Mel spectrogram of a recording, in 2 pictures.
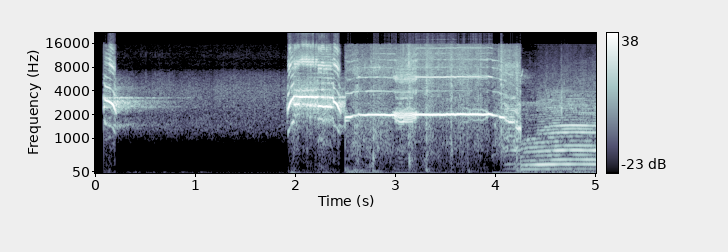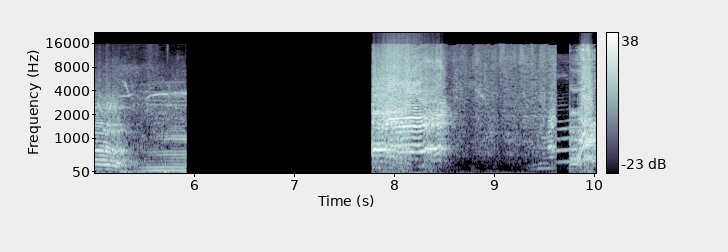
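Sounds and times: steady high whistle: 0:01.9 - 0:04.0.

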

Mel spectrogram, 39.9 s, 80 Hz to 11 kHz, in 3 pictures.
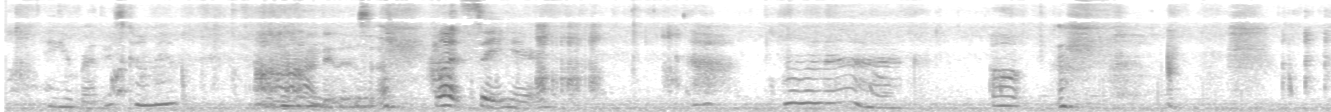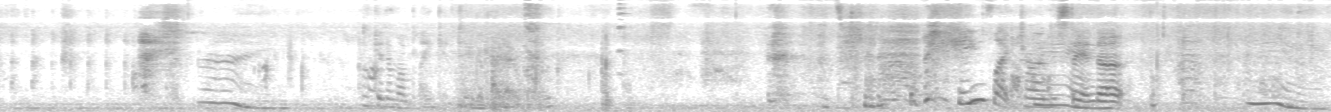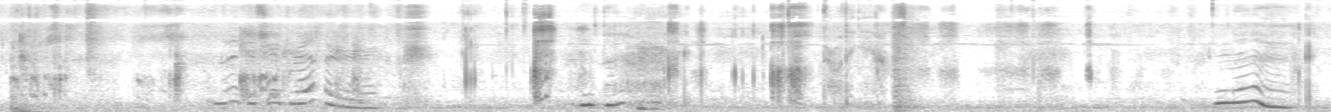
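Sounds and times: woman humming: 0:25.8 - 0:27.0, 0:32.0 - 0:33.6, 0:38.7 - 0:39.9
person whispering: 0:34.7 - 0:35.7.

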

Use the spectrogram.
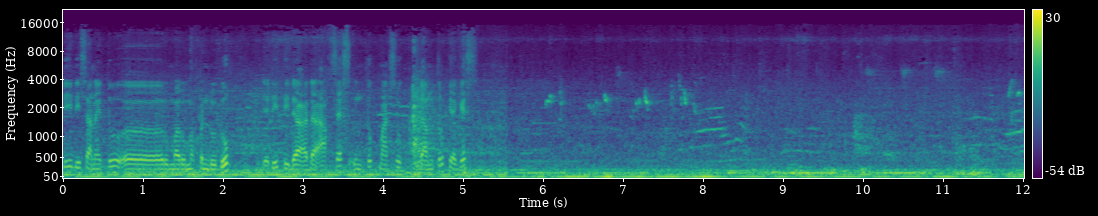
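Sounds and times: diesel engine droning: 0:00.0 - 0:12.0
small birds chirping: 0:05.9 - 0:12.0.

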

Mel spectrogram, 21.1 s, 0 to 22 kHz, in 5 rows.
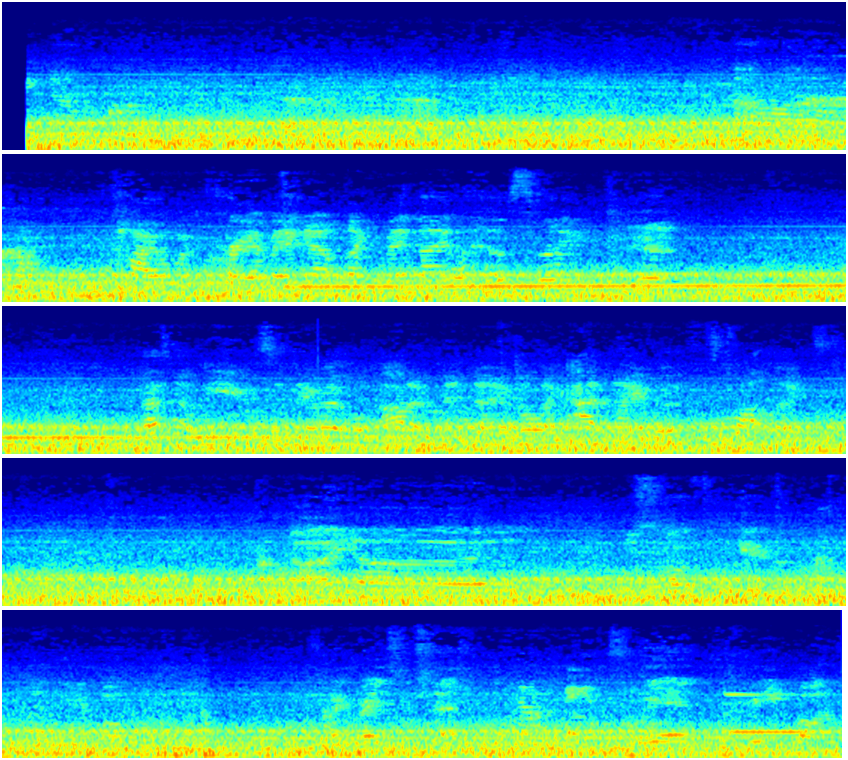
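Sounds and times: passengers' voices: 0:00.1 - 0:07.9, 0:09.0 - 0:21.0
low tone: 0:00.1 - 0:21.0
rail car running noise: 0:00.1 - 0:21.0
steady hum: 0:00.1 - 0:21.0.

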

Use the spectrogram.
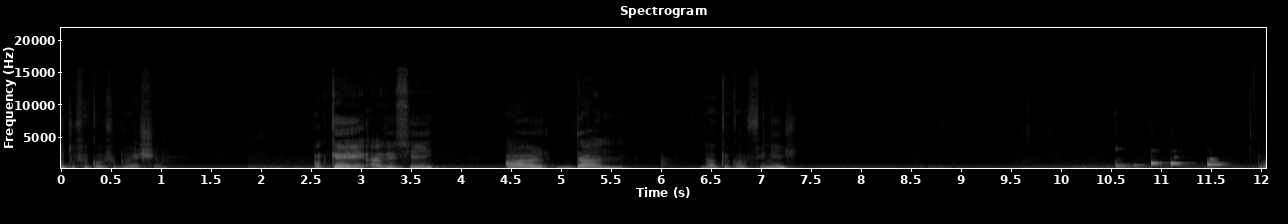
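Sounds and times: faint steady hum: 0:00.0 - 0:12.0
marimba-like phone jingle: 0:10.6 - 0:11.9.

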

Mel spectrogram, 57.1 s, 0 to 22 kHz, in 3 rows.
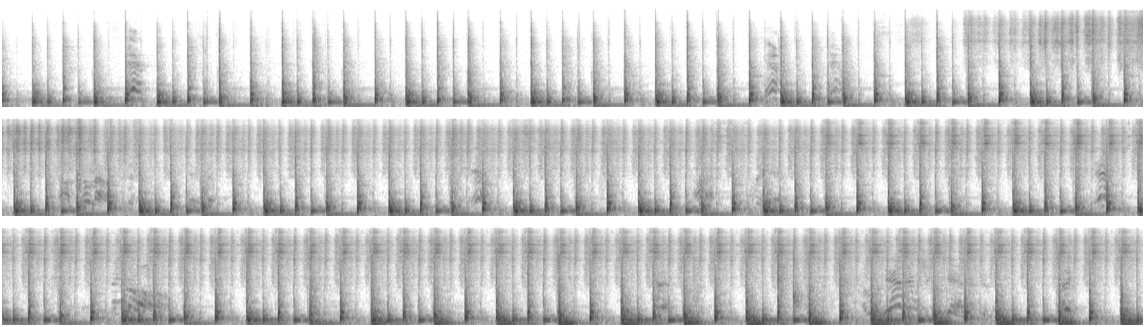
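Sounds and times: bright shaker layer: 0:15.2 - 0:57.0.

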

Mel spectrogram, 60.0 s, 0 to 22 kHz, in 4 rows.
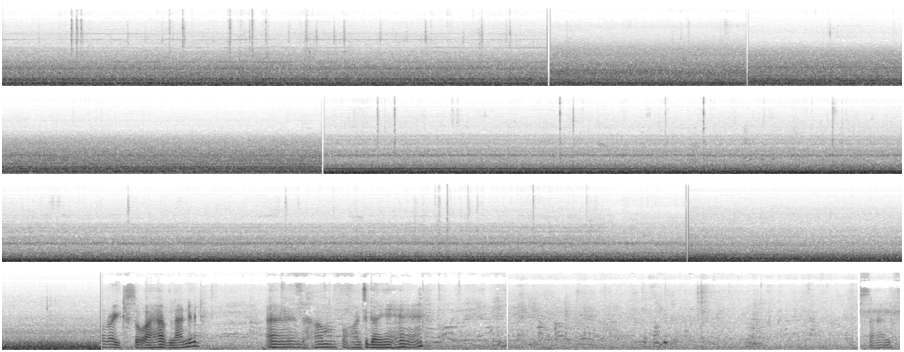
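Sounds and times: jet engine and airflow roar: 0:00.0 - 0:59.9.

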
